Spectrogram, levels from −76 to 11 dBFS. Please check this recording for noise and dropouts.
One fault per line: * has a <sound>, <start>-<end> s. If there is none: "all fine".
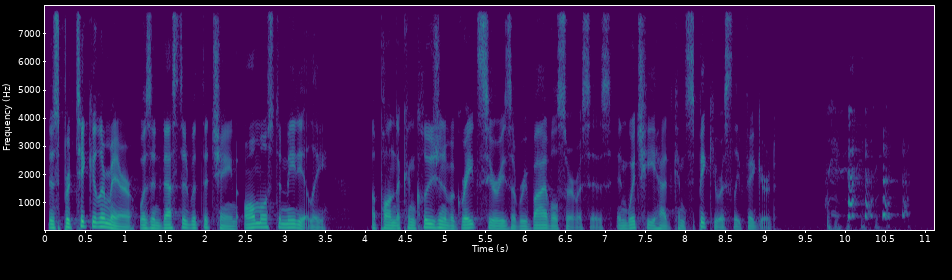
* has a laugh, 9.7-10.8 s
